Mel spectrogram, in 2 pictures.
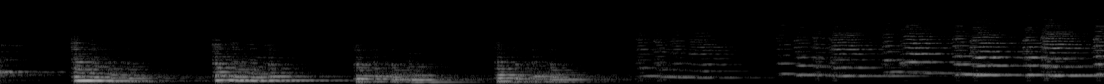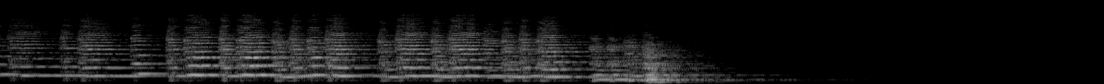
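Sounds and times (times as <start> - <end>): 
cello playing teacher part of a duet: 0.0 - 1.5, 2.1 - 5.8, 8.0 - 18.2.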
